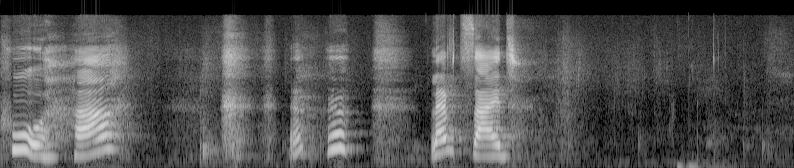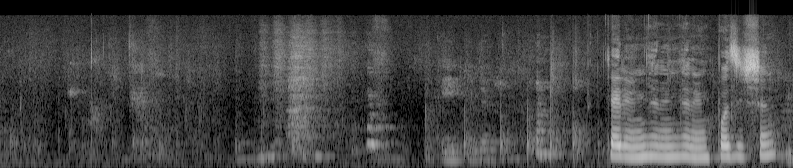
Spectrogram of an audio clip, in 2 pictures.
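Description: A woman gives instructions with animation in a large echoing room.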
